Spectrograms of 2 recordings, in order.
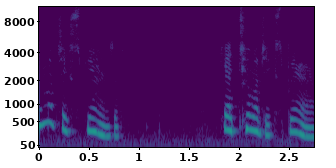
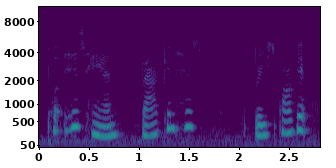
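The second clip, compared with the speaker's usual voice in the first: plain reading voice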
